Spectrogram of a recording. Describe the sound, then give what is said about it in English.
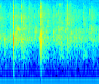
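Applause from a church audience during a Sunday service: faint, with three sharper claps standing out over a soft, steady patter. “Can we just give a round of applause and a thanks to God?”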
